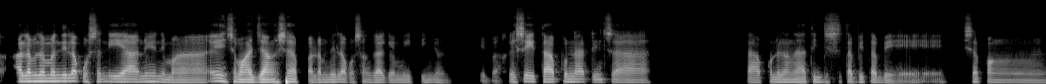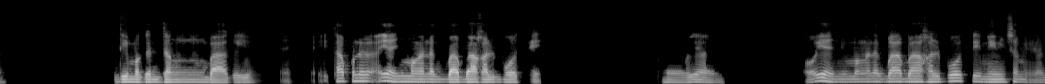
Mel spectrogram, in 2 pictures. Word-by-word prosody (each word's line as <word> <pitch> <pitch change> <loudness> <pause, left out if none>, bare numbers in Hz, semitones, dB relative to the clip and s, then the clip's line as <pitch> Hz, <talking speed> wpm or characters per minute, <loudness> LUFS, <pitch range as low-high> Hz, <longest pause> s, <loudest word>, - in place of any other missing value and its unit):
alam 140 +1 +6
naman 145 0 +6
nila 155 +1 +5
kung 130 - -4
saan 130 +1 -3
i-a-ano 130 0 +2
'yon 130 - -1
eh, 115 - -2
mga 110 0 -1 0.3
ayun, 145 -4 +2
sa 115 - 0
mga 115 0 +7
junk 115 -1 +6
shop. 120 -4 +5
Alam 110 +2 -3
nila 120 +1 -1
kung 105 -1 -4
saan 110 0 -8
gagamitin 105 -1 -6
yun, 95 - -19 0.3
di 90 - -16
ba? 85 -1 -17
Kaysa 115 +5 +1
itapon 120 +1 +1
natin 120 -1 -3
sa 110 -2 -3 1.0
itapon 105 +2 -5
na - - -1
lang 115 - -3
natin 110 +1 -4
diyan 110 - -4
sa - - -20
tabi-tabi, 105 -1 -5
eh 90 - -12 0.2
isa - - -4
pang, 100 -2 -9 1.1
'di 115 +3 +1
magandang 115 -1 +1
bagay 105 +1 +1
'yon 100 - -22 0.2
eh. 90 - -18 0.4
Itapon 145 +1 -1
na 150 - -4
ayan, 160 -6 +3
yung 130 0 0
mga 125 0 +2
nagbabakal, 115 0 +4
bote. 110 -3 -2 1.2
Oo 105 0 -6
'yan. 110 -3 -3 0.9
Oo - - -5
yan, 145 -6 +2
yung 120 0 -7
mga 130 +1 -4
nagbabakal 130 -1 +1
bote. 150 -2 -1
Minsan 120 0 -3
may 110 - -12
115 Hz, 165 wpm, -23 LUFS, 105-125 Hz, 1.2 s, mga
